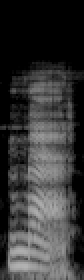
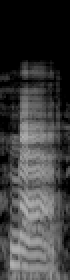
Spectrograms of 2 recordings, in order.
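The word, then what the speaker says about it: mère: बोलेंगे फ्रेंच में इट्स मेर इट्स मेर इट्स मेर आप रिसल कर पा रहे होंगे इसको हिंदी से इट्स मा मेर मा मैर it's like that मैर please try करें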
